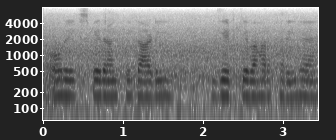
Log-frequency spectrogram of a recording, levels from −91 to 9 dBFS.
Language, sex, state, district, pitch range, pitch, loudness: Hindi, female, Chandigarh, Chandigarh, 165-170 Hz, 170 Hz, -17 LUFS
